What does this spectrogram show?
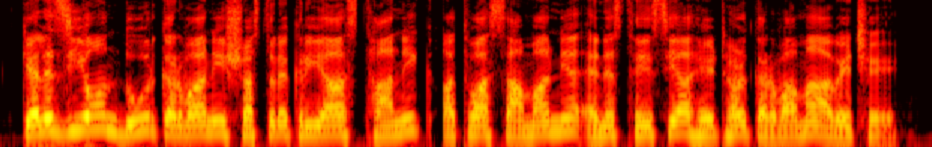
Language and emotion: Gujarati, neutral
